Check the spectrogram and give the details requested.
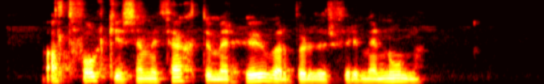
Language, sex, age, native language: Icelandic, male, 20-29, Icelandic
